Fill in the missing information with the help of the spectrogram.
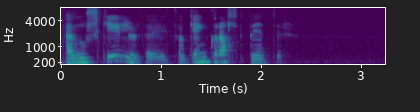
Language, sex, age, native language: Icelandic, female, 20-29, Icelandic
